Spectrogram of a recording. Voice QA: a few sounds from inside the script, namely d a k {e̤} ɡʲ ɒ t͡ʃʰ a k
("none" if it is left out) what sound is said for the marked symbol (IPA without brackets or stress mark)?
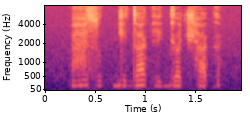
e̤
